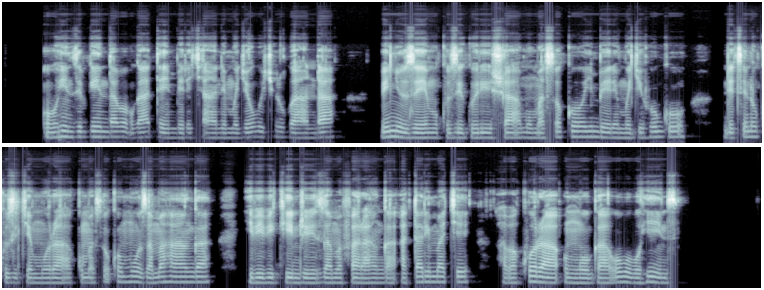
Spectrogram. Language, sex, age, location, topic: Kinyarwanda, male, 25-35, Kigali, agriculture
